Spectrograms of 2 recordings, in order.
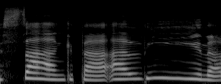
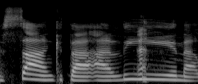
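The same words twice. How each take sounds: First: Very slow mock Russian accent; bad Russian accent. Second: Put-on slow, drawn-out Russian accent; mock Russian accent, dragged out; bad Russian accent. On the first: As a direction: stretch it out in a fake Russian accent. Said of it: "you just hear this woman going". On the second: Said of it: "a voice actor in a horrible Russian accent".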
